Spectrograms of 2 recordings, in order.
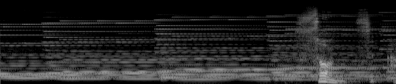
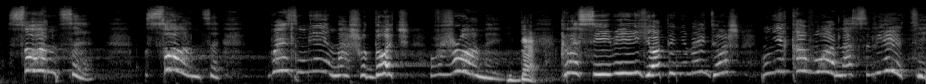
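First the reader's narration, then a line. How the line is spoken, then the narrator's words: Tender squeaky voice. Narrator (Russian): мышь-мать пропищала нежным голоском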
